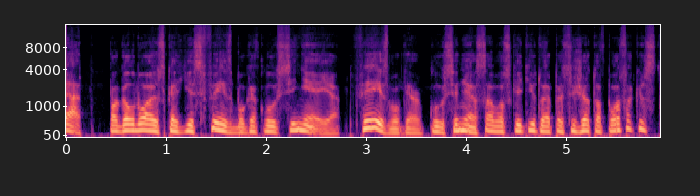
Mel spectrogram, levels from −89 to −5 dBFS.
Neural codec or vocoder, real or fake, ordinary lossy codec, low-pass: vocoder, 44.1 kHz, 128 mel bands every 256 samples, BigVGAN v2; fake; Opus, 32 kbps; 14.4 kHz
